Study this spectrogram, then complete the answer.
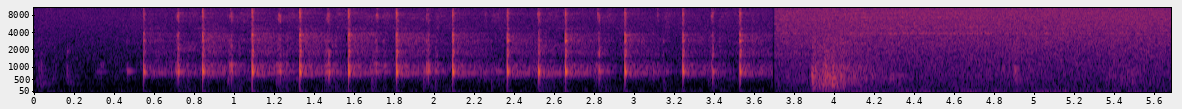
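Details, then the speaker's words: Viewer's car towed in with coolant in oil, told blown head gasket: cooling system pressurized with pump, dipstick removed; frying-egg sizzling, bubbling from oil dipstick tube, quick wet popping about four a second, absent once pressure drops; internal coolant leak into crankcase. "it kind of sounds almost like a frying egg a little bit with some cavitation or bubbling a fancy word there and uh you can kind of hear sort of a sizzling sound almost coming from that oil dipstick"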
